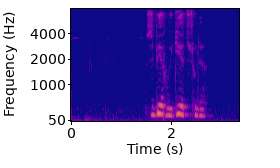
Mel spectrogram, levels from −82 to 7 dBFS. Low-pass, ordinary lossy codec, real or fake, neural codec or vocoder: none; none; real; none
